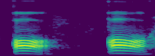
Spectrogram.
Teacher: huruf qaf itu lidah paling bawah menempel pada langit-langit. Jadi yang paling belakang ya.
